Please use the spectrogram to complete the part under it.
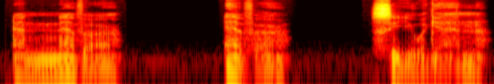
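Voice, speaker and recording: A man playing a smug, seductive office rival in an intimate ASMR roleplay, with a husky, breathy half-whisper and slow, teasing, flirtatious delivery. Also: low voice, full character voice. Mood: intense, seductive.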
